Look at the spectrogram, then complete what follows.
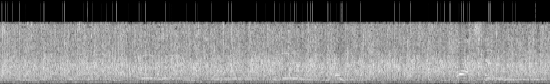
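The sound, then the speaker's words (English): An audience claps their hands to praise the Lord during a church service, in sustained, dense applause that stays loud and steady throughout, with indistinct voices calling out beneath the clapping. “Would you clap your hands and praise the Lord right now?”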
